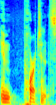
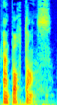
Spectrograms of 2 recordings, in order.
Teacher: But a word that's borrowed from French, like importance, for example, in English, you understand it with that strong second syllable · Shown in: first take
